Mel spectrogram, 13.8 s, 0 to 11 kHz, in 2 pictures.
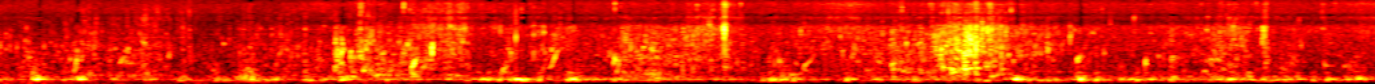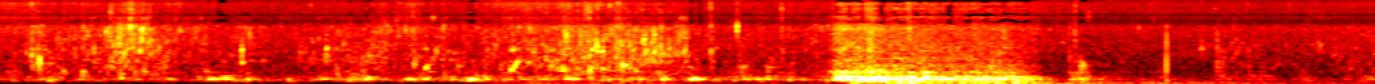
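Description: Kayak paddle strokes splashing and dripping as a Wilderness Systems ATAK 120 is paddled along, with irregular small splashes throughout. About eleven seconds in comes a loud rush of noise lasting about a second as the plastic hull runs up onto the muddy bank.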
